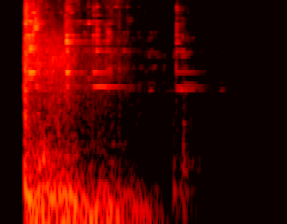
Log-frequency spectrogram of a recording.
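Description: Glass-shattering sound effect: a sudden crash with ringing shards that fades away over about a second, followed by a smaller second clink a little past halfway.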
